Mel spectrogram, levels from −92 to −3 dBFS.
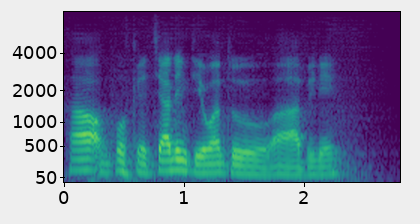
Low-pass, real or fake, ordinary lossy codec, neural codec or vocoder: none; fake; none; codec, 16 kHz, about 1 kbps, DyCAST, with the encoder's durations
